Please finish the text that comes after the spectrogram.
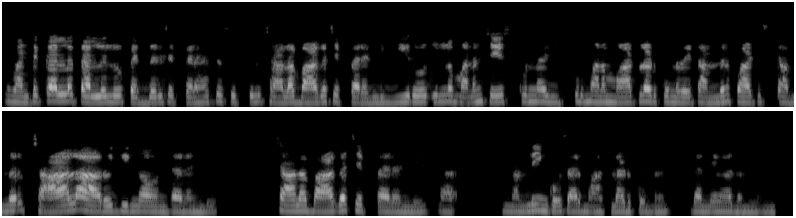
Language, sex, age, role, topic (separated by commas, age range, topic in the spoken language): Telugu, female, 30-34, host, వంటల్లో తల్లులు లేదా పెద్దలు చెప్పే రహస్య చిట్కాలు మీకు వినిపించాయా?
